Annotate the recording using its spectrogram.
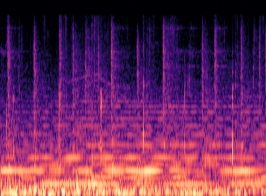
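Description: Background music: held, slowly changing notes over a low rumble and quick, irregular ticking percussion.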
